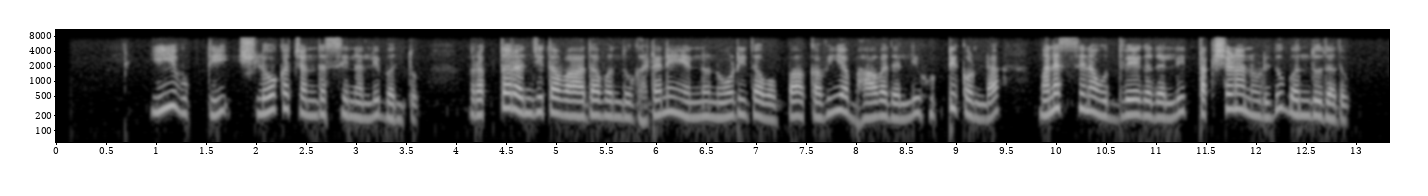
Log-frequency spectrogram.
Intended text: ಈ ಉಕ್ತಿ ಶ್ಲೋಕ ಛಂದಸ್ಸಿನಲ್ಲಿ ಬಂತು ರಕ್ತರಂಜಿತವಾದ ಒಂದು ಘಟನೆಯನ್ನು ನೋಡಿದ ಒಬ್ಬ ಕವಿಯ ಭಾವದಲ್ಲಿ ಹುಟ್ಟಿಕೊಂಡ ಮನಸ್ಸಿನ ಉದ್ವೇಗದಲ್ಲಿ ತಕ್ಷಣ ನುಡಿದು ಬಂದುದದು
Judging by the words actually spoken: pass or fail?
pass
